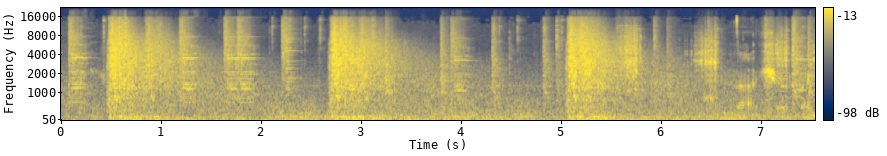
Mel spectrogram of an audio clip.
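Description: Gatling guns firing in the sci-fi game Empyrion, dense rapid bursts and booming impacts in loud repeated waves, with short gaps between barrages.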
